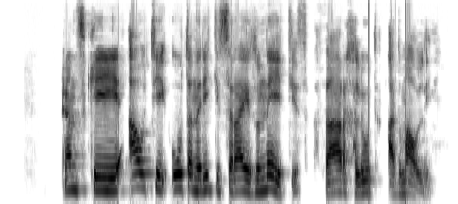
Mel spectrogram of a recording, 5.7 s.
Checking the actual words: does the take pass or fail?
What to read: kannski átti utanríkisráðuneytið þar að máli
fail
